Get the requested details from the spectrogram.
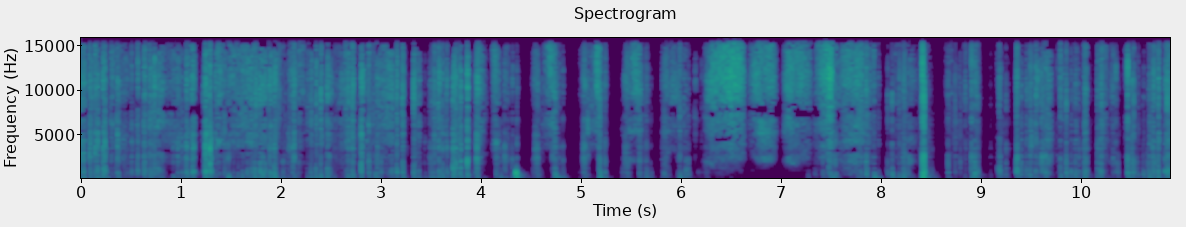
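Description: Fingertips rapidly tap and grip the card cover of a paperback book, making a quiet, dense patter of soft, dry taps and scratchy rubbing with a low-mid, papery tone. Two sharper clicks stand out, one near the middle and one toward the end.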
